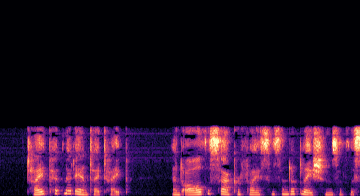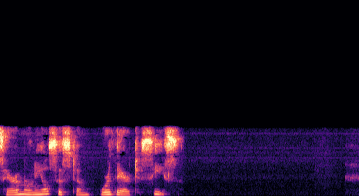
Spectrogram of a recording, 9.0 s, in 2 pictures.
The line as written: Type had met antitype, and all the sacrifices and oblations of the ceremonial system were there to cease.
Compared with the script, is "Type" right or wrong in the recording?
right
